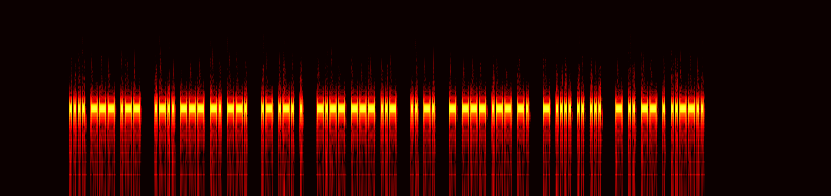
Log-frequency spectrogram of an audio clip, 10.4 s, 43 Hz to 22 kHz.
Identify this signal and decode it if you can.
Morse code, heard as a keyed tone, about 42 wpm, 700 Hz. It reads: HOW LONG ARE YOU IN TOWN THIS TIME?
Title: Sentences from Top 1000 Words - Review Part 2 - 45wpm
